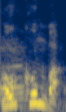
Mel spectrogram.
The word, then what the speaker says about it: Jacumba: Hakumba. That's how you say it.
